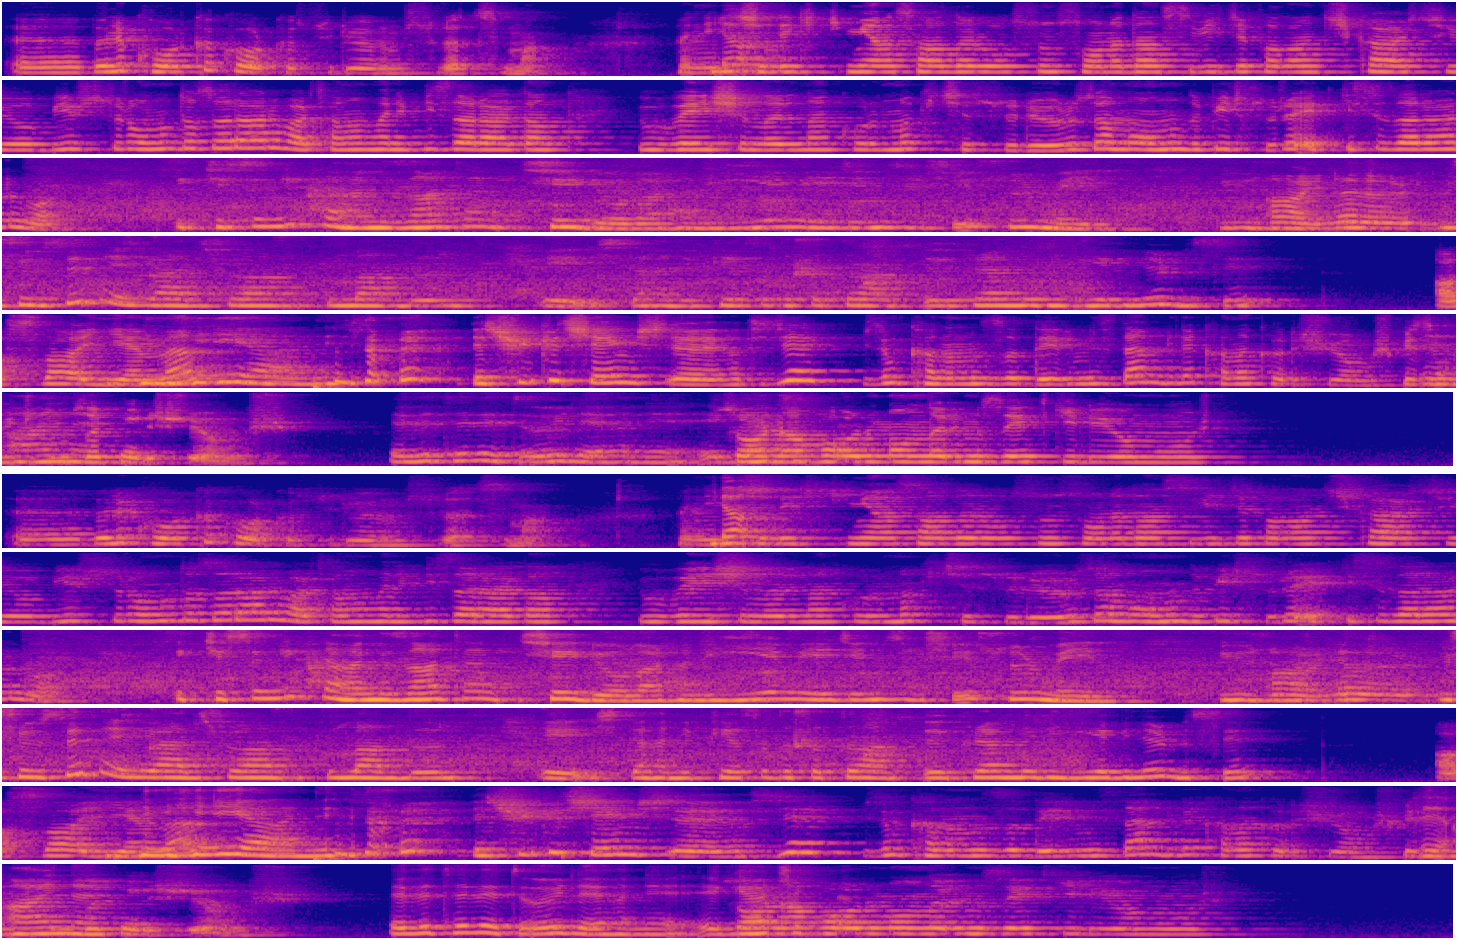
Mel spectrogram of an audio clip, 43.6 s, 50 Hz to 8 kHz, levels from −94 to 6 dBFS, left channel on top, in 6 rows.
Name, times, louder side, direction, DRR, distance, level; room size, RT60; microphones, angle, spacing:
voice 1, 0.0-2.7 3.4-4.0 4.2-10.0 10.4-14.8 20.9-21.8 29.0-30.1 30.7-37.8 39.9-42.4, left 3 dB, 50° left, 2 dB, 0.5 m, -28 dB
Raindrop, 14.6-27.2, right 1 dB, 70° right, 3.7 m, -45 dB
voice 2, 15.4-20.1 20.6-21.3 21.7-24.1 24.5-28.1 29.6-31.0 36.2-36.9 38.3-40.2 40.5-40.6, right 2 dB, 40° right, 6 dB, 0.5 m, -25 dB
11.5 x 6.6 x 2.9 m, 0.80 s
head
